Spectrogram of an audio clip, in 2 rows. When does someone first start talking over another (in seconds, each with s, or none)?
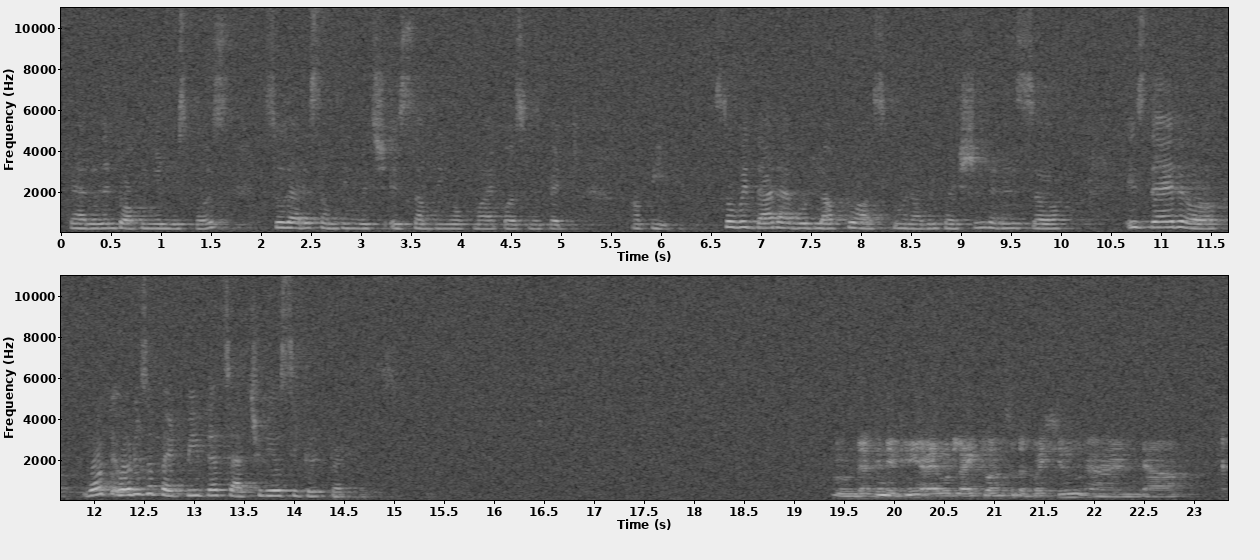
none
